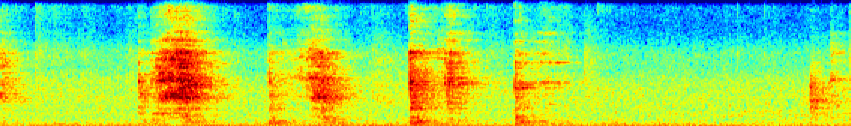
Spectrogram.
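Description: A metal utensil scraping and clinking against steel kitchenware in about four short strokes, the loudest about a second in.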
